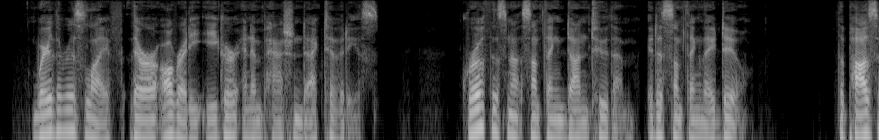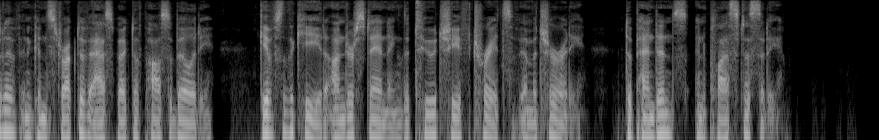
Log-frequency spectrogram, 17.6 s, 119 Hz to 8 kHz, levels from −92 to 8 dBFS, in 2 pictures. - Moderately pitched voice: No, low, 110 Hz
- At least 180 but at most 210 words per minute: No, average, 150 wpm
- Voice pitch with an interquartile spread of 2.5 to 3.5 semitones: Yes, average, 3.2 semitones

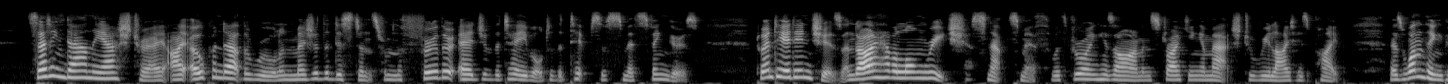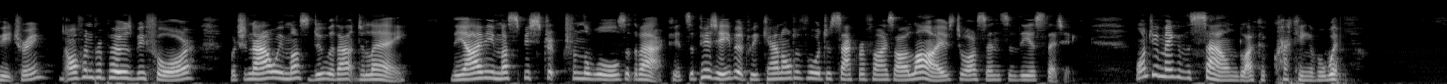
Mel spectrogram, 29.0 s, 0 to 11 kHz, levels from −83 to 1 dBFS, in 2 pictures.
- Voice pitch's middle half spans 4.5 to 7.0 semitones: Yes, average, 5.1 semitones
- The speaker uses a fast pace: Yes, fast, 220 wpm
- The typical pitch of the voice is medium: No, high, 200 Hz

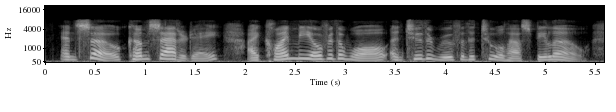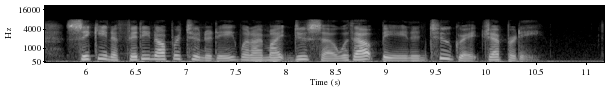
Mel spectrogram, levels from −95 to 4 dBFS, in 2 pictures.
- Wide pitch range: Yes, wide, 6.5 semitones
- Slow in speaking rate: No, average, 180 wpm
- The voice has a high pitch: Yes, high, 195 Hz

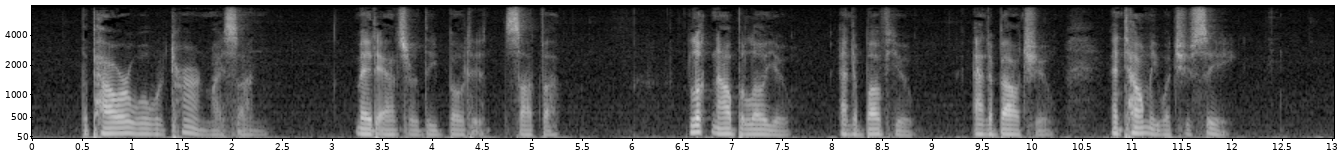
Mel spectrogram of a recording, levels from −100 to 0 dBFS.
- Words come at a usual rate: No, slow, 120 wpm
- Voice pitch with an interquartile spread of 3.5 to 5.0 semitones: No, average, 2.8 semitones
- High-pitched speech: No, low, 110 Hz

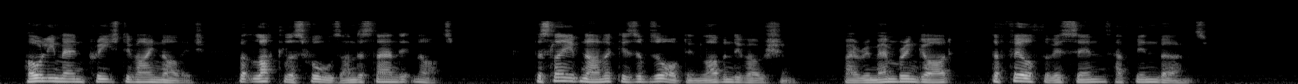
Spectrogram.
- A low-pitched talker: Yes, low, 110 Hz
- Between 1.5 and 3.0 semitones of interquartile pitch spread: No, average, 4.0 semitones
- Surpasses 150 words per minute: No, average, 145 wpm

